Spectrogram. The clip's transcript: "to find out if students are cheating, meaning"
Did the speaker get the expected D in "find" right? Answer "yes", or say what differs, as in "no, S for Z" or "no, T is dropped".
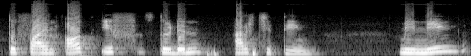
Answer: no, D is dropped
